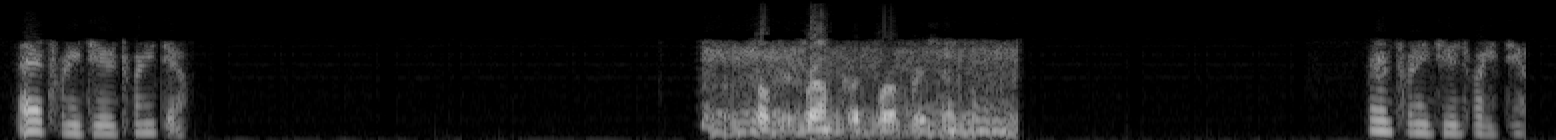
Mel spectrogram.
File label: Interop Mutual Aid, scanner audio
